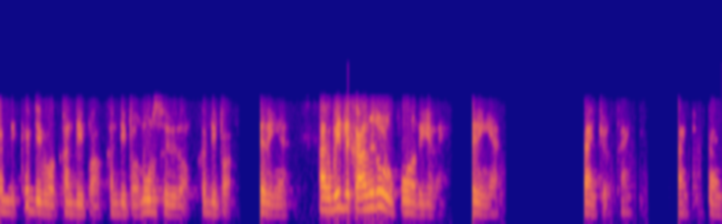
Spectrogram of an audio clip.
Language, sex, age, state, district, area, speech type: Tamil, male, 18-30, Tamil Nadu, Sivaganga, rural, conversation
